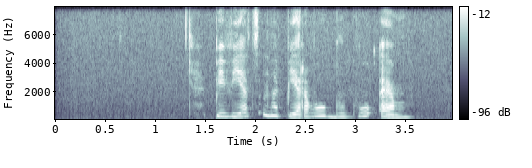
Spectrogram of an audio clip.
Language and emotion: Russian, positive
